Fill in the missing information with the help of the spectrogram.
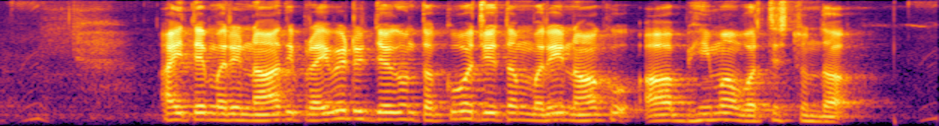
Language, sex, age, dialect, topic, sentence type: Telugu, male, 31-35, Utterandhra, banking, question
